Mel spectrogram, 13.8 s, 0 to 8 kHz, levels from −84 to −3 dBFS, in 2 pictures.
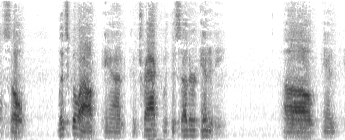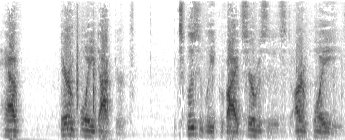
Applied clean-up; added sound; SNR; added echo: none; none; none; none.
